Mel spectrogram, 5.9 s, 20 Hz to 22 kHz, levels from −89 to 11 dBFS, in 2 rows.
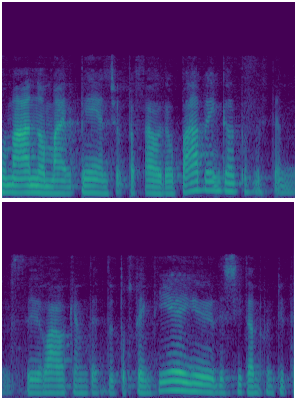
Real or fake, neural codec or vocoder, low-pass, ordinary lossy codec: fake; codec, 16 kHz, 1.1 kbps, Voila-Tokenizer; 7.2 kHz; MP3, 64 kbps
